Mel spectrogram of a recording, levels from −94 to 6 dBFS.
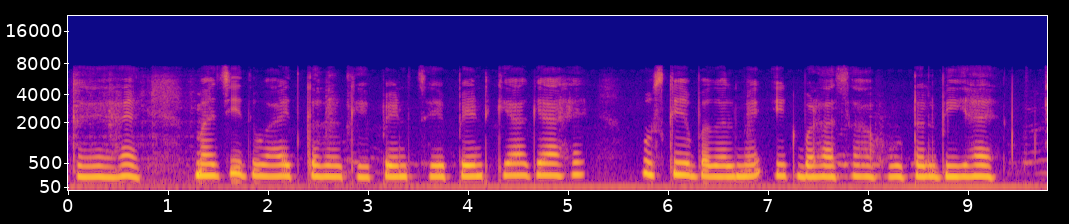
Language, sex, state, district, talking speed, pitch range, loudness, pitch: Hindi, female, Bihar, Kaimur, 130 wpm, 220-240 Hz, -14 LUFS, 230 Hz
